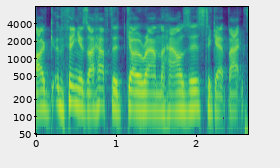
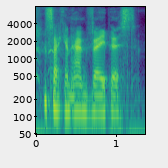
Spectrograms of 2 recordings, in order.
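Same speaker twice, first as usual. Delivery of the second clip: disdainful repeat; 5 dB quieter than usual. Real, not acted. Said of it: "I don't love that phrase".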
